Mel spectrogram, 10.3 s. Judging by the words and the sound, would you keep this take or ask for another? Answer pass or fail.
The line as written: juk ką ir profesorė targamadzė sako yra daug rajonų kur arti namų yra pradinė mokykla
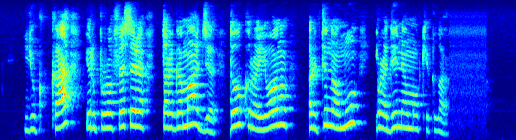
fail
